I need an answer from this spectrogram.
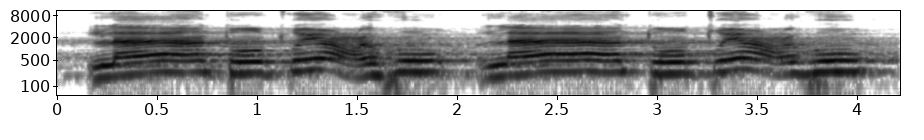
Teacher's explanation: طوا کو موٹا پڑھیں گے لیکن تا باریک ہوگی، تو یہ فرق ہم نے کرنا ہے.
